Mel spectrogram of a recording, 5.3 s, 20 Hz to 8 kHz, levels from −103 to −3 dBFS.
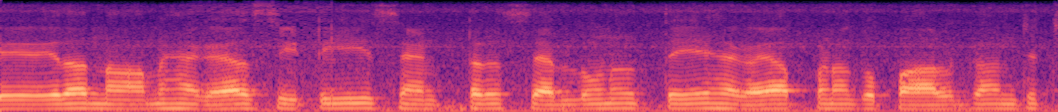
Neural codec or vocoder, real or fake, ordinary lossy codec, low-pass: none; real; Opus, 24 kbps; 7.2 kHz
